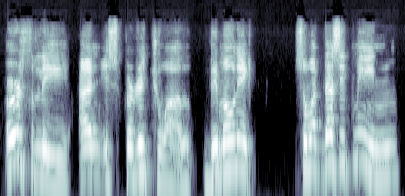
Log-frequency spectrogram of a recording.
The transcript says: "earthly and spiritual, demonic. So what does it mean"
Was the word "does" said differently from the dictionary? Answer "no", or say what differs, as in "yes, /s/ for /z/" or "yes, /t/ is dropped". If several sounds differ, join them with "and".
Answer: yes, /s/ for /z/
